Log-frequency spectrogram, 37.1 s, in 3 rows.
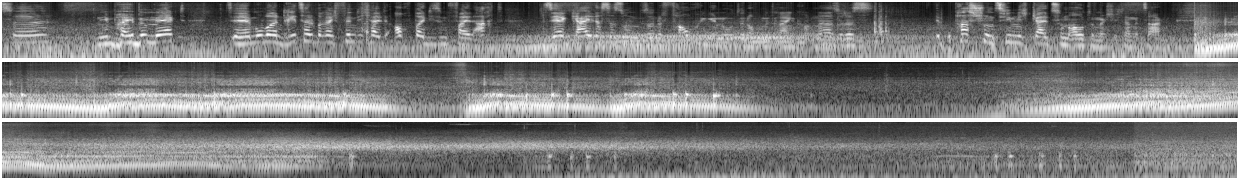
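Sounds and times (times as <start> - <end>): diesel car engine revving: 0.0 - 9.6, 11.7 - 37.0
tyre and road noise: 0.0 - 37.0.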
